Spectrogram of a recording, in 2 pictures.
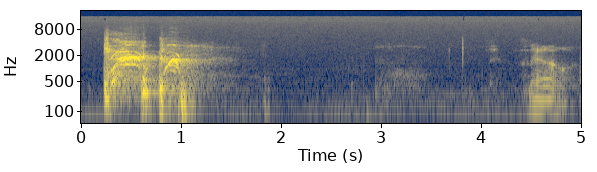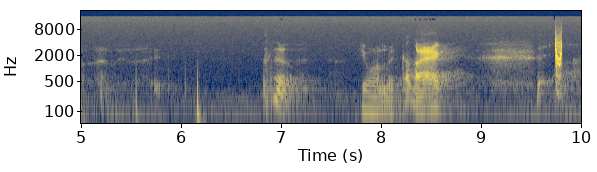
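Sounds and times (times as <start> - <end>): old man coughing: 0.2 - 1.4.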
